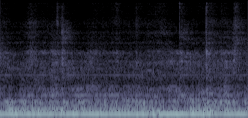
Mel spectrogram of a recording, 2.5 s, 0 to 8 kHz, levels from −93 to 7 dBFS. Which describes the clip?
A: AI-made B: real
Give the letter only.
A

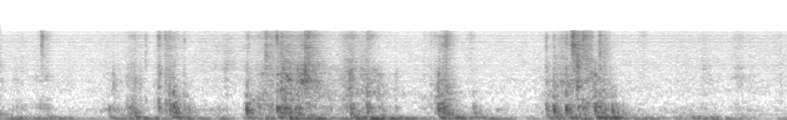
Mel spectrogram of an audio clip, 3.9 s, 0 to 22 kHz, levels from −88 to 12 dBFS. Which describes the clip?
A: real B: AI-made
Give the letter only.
B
